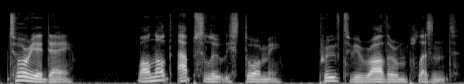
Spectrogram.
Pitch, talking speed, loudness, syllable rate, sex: 130 Hz, 140 wpm, -19 LUFS, 6.6 syllables/s, male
